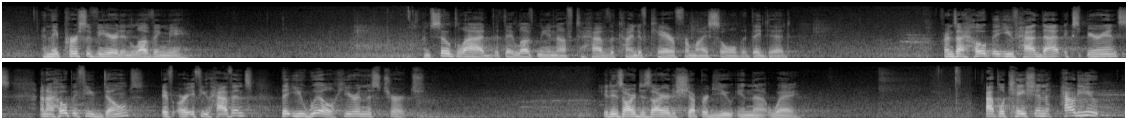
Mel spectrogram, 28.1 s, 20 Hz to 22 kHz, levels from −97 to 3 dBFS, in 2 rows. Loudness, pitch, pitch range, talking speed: -25 LUFS, 150 Hz, 125-165 Hz, 140 wpm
